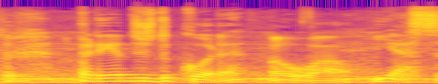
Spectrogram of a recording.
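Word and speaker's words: Paredes de Coura: Because how do you pronounce it? Paredes de Cora.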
